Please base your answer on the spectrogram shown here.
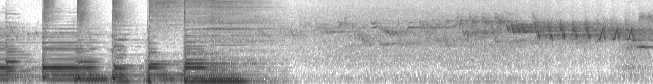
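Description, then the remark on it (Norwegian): A few loud, sustained musical chords ring out, then fade into a quieter forest scene on a sunny summer day where birds sing and chirp in repeated high trills, with no voices. “En nydelig sommerdag i skogen. Fuglene synger, sola skinner.”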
